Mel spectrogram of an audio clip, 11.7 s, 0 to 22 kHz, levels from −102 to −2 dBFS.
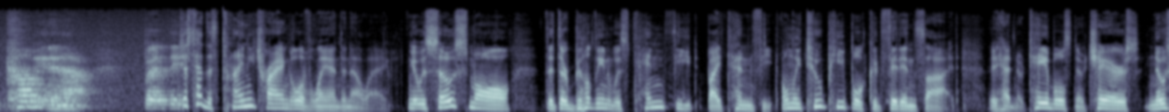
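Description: Speech recording that opens on a distant microphone: from the start to 1.82 s the sound is roomy and hollow with thinned bass and room noise roughly 30 dB below the speech, before snapping close and dry just ahead of "had this tiny triangle". Level barely shifts, so the likely cause is a failed close mic.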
